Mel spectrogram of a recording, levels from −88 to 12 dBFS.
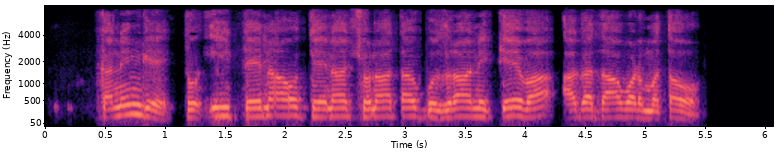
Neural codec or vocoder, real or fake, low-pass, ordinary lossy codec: codec, 16 kHz, 8 kbps, FunCodec, trained on Chinese and English, 25 frames a second; fake; 7.2 kHz; AAC, 32 kbps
